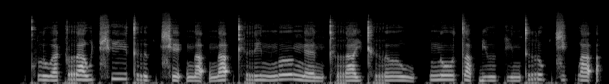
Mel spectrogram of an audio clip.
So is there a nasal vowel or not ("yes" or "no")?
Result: no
